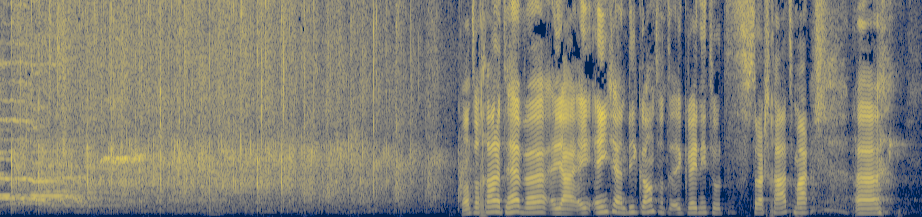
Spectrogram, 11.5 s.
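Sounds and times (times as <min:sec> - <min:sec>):
loud applause from audience: 0:00.0 - 0:05.9
whistles: 0:01.1 - 0:02.1
speech: 0:05.8 - 0:11.2.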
